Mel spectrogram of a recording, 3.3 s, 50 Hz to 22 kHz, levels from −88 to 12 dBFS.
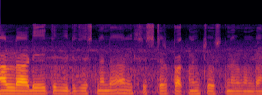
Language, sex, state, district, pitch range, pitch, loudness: Telugu, male, Andhra Pradesh, Krishna, 115-125 Hz, 120 Hz, -20 LUFS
